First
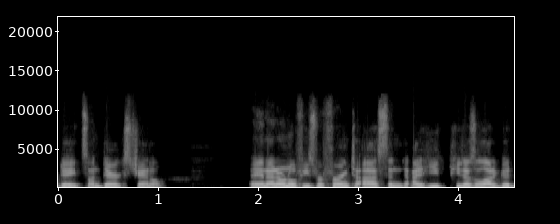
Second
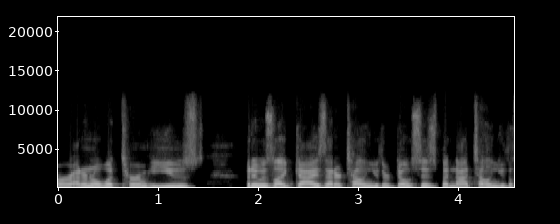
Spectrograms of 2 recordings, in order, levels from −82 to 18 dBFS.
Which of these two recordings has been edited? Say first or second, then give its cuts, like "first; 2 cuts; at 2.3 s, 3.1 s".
second; 1 cut; at 3.3 s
